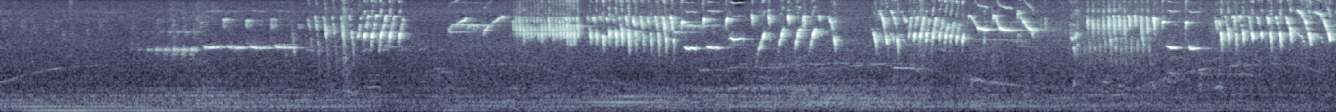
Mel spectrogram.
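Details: Young canary chirping to train other canaries: scattered bursts of rapid trills and short tweets separated by brief pauses, with a faint steady whistle and low-pitched room noise.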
